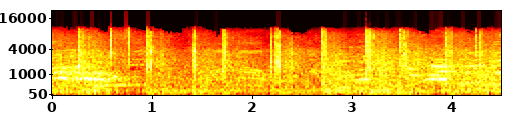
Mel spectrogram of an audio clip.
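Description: A step team's stomps and hand claps hitting in an uneven, syncopated rhythm, about a dozen sharp strikes in four seconds, with crowd voices and shouts behind.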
